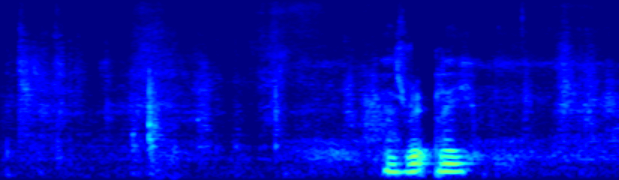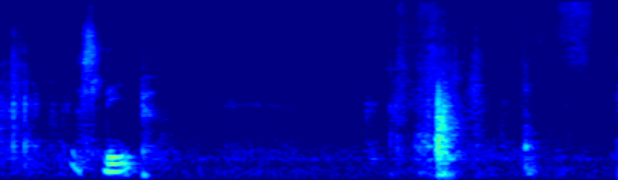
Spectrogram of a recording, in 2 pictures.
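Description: Stiff book pages rustle and flap as they turn.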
